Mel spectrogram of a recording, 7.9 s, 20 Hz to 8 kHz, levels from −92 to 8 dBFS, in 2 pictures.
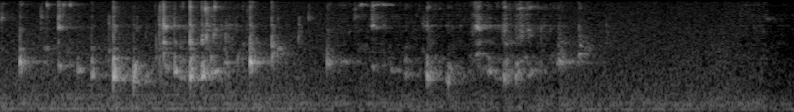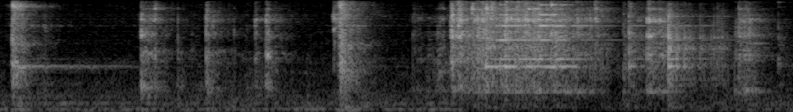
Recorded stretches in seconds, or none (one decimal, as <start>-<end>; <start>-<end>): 0.0-1.7; 2.8-3.7; 6.3-7.9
